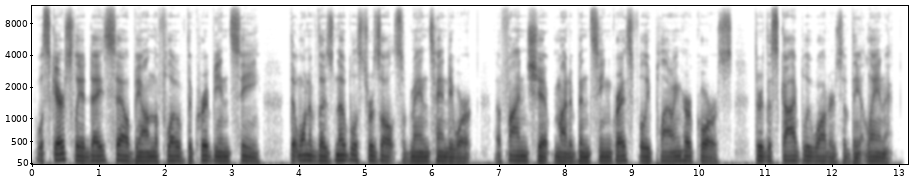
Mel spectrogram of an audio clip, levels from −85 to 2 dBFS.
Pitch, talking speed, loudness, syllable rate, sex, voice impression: 95 Hz, 185 wpm, -19 LUFS, 5.0 syllables/s, male, masculine, very adult-like, thick, cool, intellectual, slightly refreshing, reassuring, slightly wild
